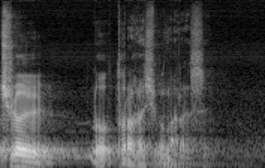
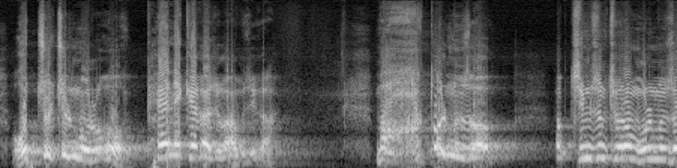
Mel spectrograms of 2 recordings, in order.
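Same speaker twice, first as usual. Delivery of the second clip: panicked sobbing; 12 semitones higher, 6 dB louder than usual. Retold or imitated. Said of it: "짐승 울음소리를 내면서".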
